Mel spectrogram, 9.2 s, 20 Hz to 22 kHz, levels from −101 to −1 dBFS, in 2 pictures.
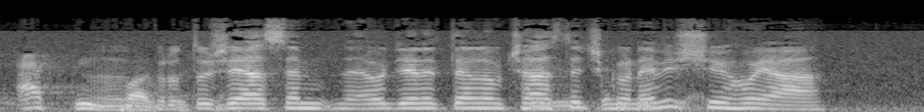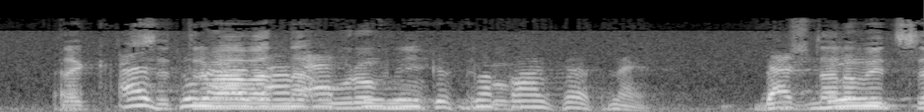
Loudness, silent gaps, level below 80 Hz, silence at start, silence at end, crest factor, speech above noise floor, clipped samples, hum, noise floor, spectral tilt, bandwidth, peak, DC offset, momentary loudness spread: -20 LUFS; none; -50 dBFS; 0 s; 0 s; 20 dB; 25 dB; under 0.1%; none; -45 dBFS; -5 dB/octave; 11.5 kHz; -2 dBFS; 0.4%; 11 LU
